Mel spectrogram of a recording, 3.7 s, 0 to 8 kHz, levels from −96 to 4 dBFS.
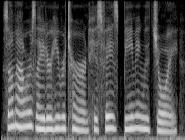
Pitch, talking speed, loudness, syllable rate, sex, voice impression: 240 Hz, 160 wpm, -15 LUFS, 4.1 syllables/s, female, very feminine, slightly young, very thin, relaxed, weak, dark, very soft, very clear, very fluent, very cute, intellectual, very refreshing, sincere, very calm, very friendly, very reassuring, very unique, very elegant, very sweet, very kind, very modest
